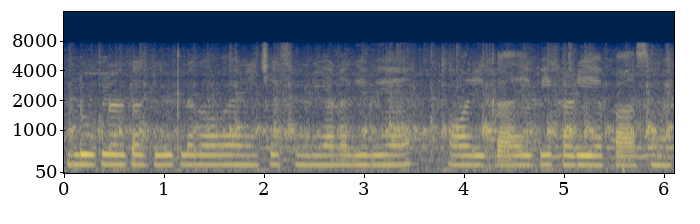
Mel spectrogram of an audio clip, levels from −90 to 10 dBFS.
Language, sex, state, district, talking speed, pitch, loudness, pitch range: Hindi, female, Rajasthan, Bikaner, 195 wpm, 215 Hz, -15 LUFS, 210-220 Hz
